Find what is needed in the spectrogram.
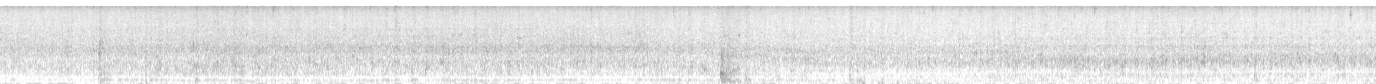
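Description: Shallow stream water rushing steadily over and through the bamboo slats of a traditional fish trap, with a single short knock about halfway through.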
